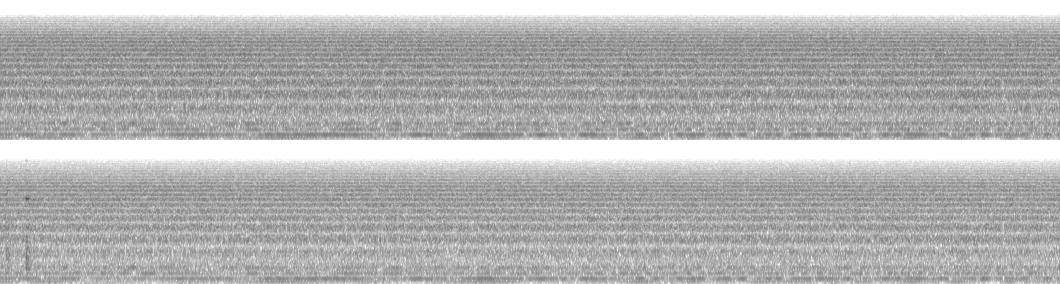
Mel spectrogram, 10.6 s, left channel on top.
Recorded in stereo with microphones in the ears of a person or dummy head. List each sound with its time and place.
0.0 s a drone: 10° left (ahead or behind)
